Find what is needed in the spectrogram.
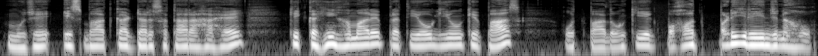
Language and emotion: Hindi, fearful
